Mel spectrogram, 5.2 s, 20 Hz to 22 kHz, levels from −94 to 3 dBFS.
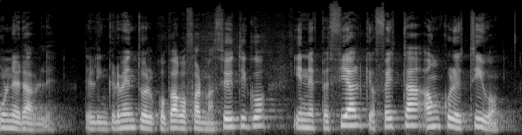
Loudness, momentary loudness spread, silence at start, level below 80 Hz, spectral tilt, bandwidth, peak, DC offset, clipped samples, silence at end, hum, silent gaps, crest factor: -22 LUFS; 11 LU; 0 s; -70 dBFS; -6 dB/octave; 18 kHz; -2 dBFS; under 0.1%; under 0.1%; 0.2 s; none; none; 22 dB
